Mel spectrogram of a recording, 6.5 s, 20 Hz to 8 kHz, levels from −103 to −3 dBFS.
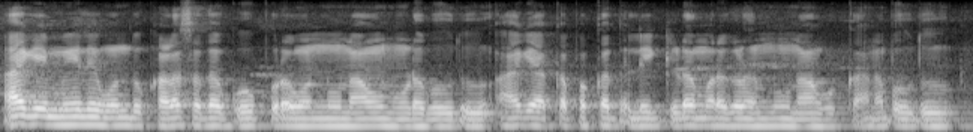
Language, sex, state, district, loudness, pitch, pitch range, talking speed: Kannada, male, Karnataka, Koppal, -21 LUFS, 120 Hz, 115-125 Hz, 110 wpm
